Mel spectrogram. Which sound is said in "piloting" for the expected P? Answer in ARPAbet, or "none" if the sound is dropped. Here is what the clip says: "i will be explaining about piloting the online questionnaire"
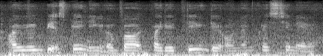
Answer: B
